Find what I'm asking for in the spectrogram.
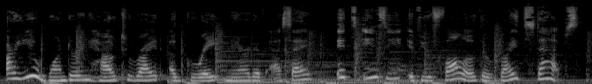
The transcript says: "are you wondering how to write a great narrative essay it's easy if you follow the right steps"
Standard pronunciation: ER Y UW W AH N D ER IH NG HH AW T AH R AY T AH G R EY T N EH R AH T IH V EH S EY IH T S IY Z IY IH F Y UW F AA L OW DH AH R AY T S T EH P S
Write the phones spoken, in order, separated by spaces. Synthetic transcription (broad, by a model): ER Y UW W AH N D ER IH NG HH AW T AH R AY T AH G R EY T N EH R AH T IH V EH S EY IH T S IY Z IY IH F Y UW F AA L OW DH AH R AY T S T EH P S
